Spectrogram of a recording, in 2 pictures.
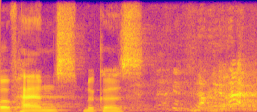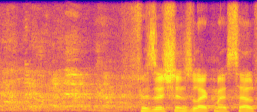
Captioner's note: audience laughing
